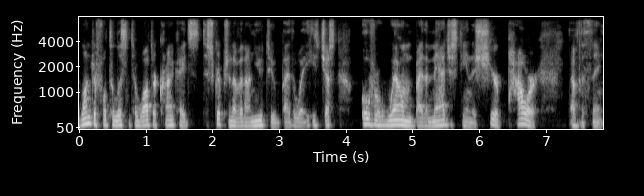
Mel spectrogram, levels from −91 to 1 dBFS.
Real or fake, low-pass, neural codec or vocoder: real; 7.2 kHz; none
